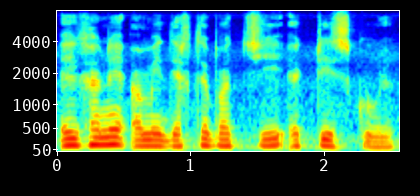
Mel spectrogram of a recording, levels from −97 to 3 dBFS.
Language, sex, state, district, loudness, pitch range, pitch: Bengali, male, Assam, Hailakandi, -15 LUFS, 125-140 Hz, 130 Hz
